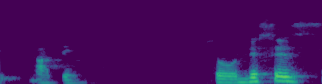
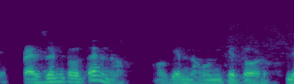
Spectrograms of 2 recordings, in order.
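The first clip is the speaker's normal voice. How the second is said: ordinary talk, nothing marked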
